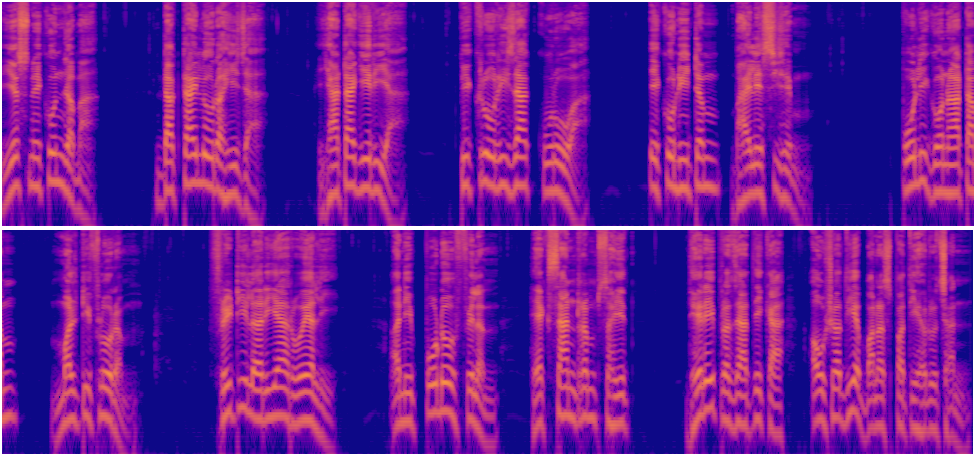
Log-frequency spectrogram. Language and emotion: Nepali, neutral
